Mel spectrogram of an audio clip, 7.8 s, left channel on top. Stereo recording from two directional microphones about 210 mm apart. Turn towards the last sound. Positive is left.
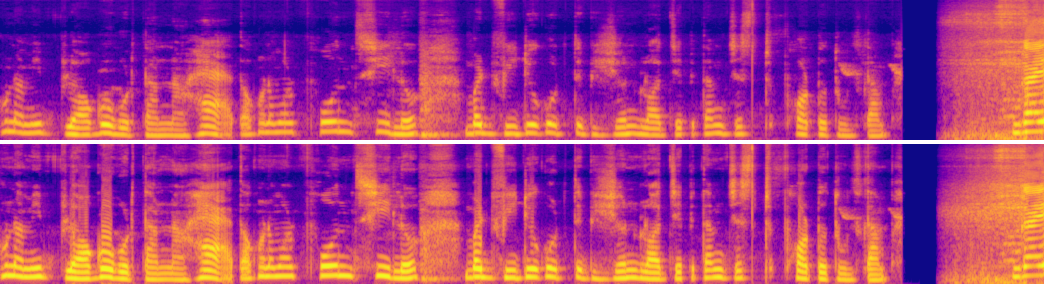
turn(degrees=5)  # may be behind; listen again after turning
